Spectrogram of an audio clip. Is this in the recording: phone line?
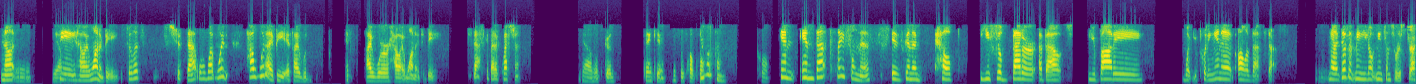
yes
